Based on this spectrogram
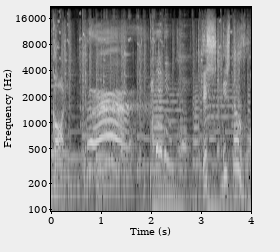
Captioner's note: giggles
